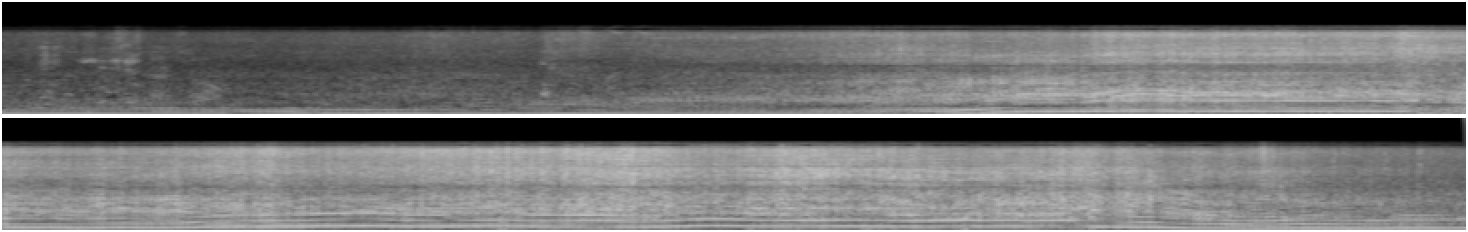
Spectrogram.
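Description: Classic trials car engine idling low, then revving hard from about four and a half seconds in as the car climbs, the revs held high and wavering up and down, dipping briefly about seven seconds in and falling away near the end.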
